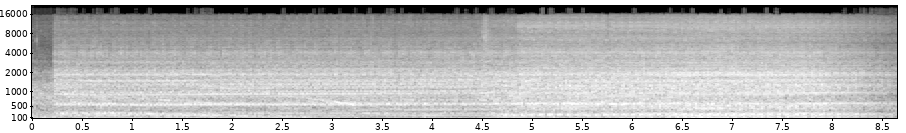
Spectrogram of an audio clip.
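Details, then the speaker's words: Toyota hybrid with a 2.5L engine, recorded inside the engine compartment: a steady idle hum with a slight rattle shifts tone as motor-generator one loads and slows the engine. This is normal; planetary gear set lash is suspected but not confirmed. "I don't know for sure, but what I suspect is happening here is we are hearing the different metal parts of the planetary gear set slapping against each other a little bit as Motor generator one starts to slow down the rotational speed of the engine"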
